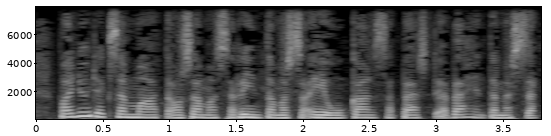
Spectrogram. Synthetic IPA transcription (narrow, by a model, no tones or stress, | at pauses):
ʋɑinyhde̞ksæmːɑːt̪ɑo̞nsɑmɑsːɑrint̪ɑmɑsːɑ̰ʔe̞ːuːŋkɑnsːɑpæːst̪ø̰jæ̰ʋæɦe̞nt̪æmæsːæ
